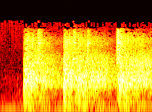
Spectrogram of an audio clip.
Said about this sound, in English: Never mind the key, you fool. Use your six-gun and blast the lock to pieces. It'll be awful noisy, boss.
